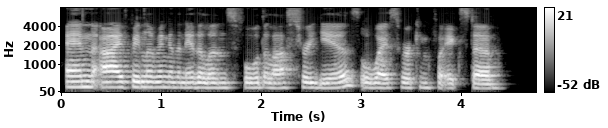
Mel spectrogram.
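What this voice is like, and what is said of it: Strong New Zealand accent. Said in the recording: “I'm originally from New Zealand, as you can probably tell with my super strong accent.”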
